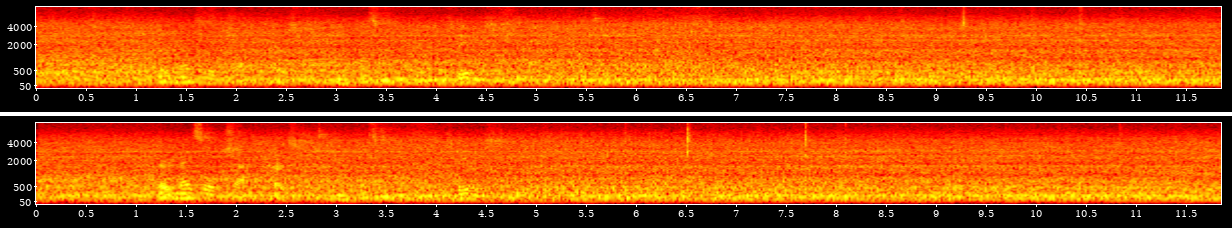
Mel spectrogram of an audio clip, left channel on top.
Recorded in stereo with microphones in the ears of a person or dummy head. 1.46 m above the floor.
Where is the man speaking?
75° right (ahead or behind), 1.2 m; by 4.8 s 15° left (ahead or behind), 2.5 m.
